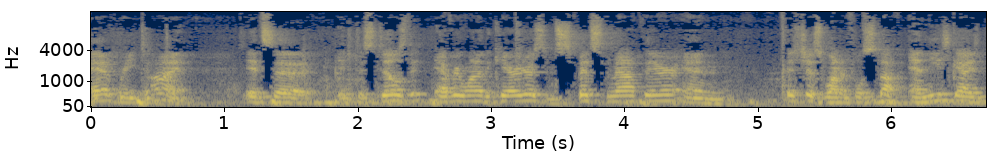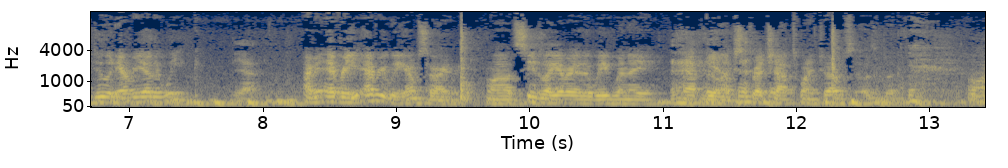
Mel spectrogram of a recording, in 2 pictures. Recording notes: (A Farpoint 21 Panel)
